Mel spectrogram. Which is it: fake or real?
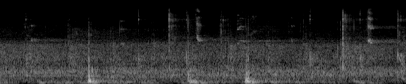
real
